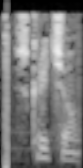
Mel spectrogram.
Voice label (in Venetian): "scrición", Veneto; finch; el Galepin; fringuello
